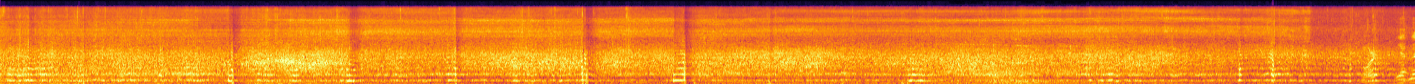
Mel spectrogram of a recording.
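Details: Africanized honey bee colony, angry while its honey is removed: a dense, steady buzzing hum with a low drone and a brighter overtone, running the whole time, with occasional knocks and handling clatter.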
